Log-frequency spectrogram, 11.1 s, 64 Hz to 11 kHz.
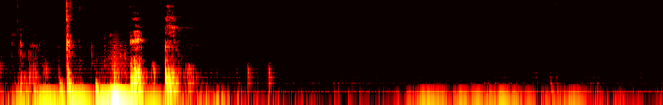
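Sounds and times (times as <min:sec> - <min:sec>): keyboard and mouse clicks: 0:09.1 - 0:09.4.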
